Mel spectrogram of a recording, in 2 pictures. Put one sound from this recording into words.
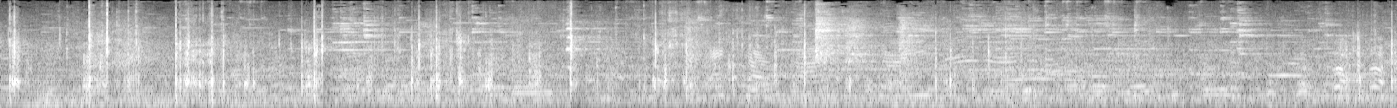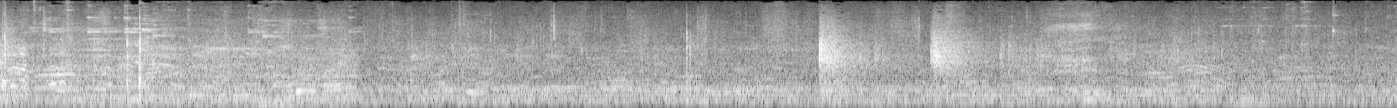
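A crowd murmurs and chatters outdoors nearby.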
